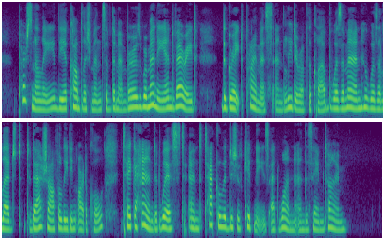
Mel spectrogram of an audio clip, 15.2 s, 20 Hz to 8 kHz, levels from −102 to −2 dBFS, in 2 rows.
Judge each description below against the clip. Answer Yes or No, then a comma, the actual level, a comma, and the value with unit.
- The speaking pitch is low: No, high, 190 Hz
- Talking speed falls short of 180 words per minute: No, average, 185 wpm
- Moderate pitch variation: Yes, average, 3.3 semitones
